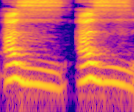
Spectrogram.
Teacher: Ya, ketika dia sukun harus ada suara desisan.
